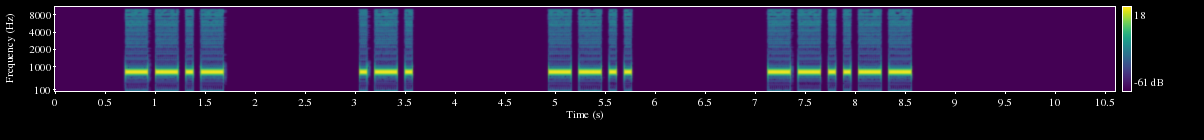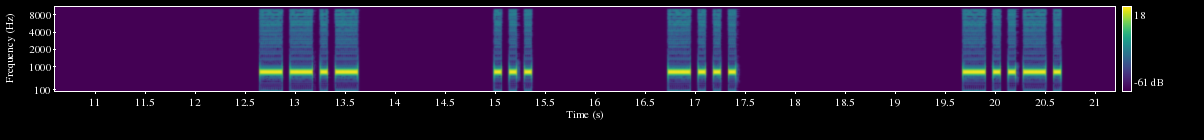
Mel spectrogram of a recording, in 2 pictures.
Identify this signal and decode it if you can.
Morse code, heard as a keyed tone, about 16 wpm, spaced as for 5 wpm, 800 Hz. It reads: QRZ, QSB /
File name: Q Calls / Q Calls-mp3s / Q CALLS SPSL @10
